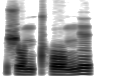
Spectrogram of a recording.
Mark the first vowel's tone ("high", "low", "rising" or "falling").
low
